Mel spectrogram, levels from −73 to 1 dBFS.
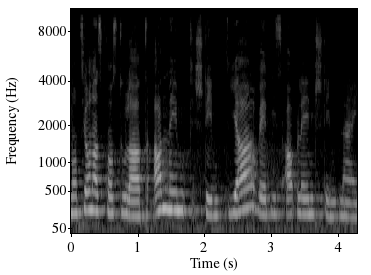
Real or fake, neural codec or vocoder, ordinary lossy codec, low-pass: fake; codec, 16 kHz in and 24 kHz out, 2.2 kbps, FireRedTTS-2 codec; none; 9.9 kHz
